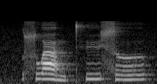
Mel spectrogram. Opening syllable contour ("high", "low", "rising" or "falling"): falling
